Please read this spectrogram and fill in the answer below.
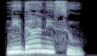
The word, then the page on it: ನಿದಾನಿಸು: nidānisu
